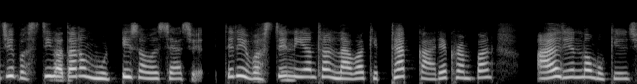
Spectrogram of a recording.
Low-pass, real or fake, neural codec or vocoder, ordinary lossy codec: 7.2 kHz; fake; codec, 16 kHz, 0.5 kbps, X-Codec, WavLM features, trained on Multilingual LibriSpeech; none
